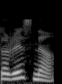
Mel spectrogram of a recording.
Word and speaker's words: Arizona: blatcher's the platter sonora to the european settlers their pronunciation sounded like arisna the area is still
